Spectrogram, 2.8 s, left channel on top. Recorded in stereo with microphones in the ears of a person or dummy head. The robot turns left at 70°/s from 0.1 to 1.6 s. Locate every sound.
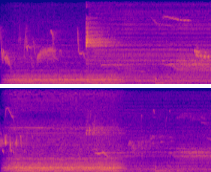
1.1 s a bird: 55° left, 2.5 m; by 2.8 s 20° left, 2.5 m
